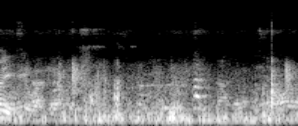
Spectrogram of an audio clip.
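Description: Billiard balls clack together on a pool table.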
